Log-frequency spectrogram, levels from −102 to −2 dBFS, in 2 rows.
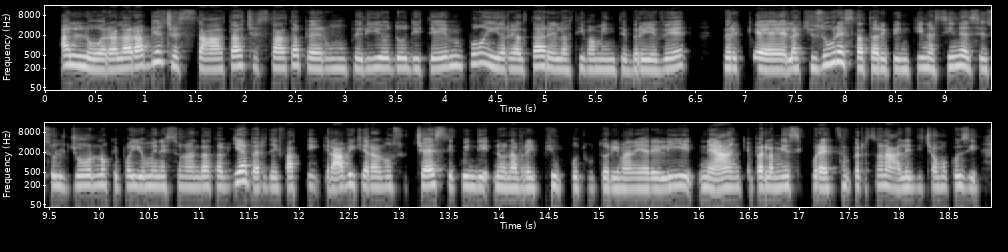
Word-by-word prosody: Allora, 210 Hz, -6 st, +3 dB
la 205 Hz, +2 st, +6 dB
rabbia 240 Hz, +8 st, +4 dB
c'è 240 Hz, -7 st, -3 dB
stata, 195 Hz, +2 st, +2 dB
c'è 230 Hz, -2 st, -14 dB
stata 205 Hz, +4 st, 0 dB
per 200 Hz, -4 st, -1 dB
un 195 Hz, 0 st, -7 dB
periodo 200 Hz, +1 st, -2 dB
di 195 Hz, -1 st, -7 dB
tempo 230 Hz, +7 st, -2 dB
in 220 Hz, -8 st, 0 dB
realtà 195 Hz, +4 st, +2 dB
relativamente 185 Hz, -2 st, -4 dB
breve, 185 Hz, +5 st, -2 dB, 0.3 s
perché 200 Hz, -3 st, +2 dB
la 195 Hz, +2 st, +2 dB
chiusura 210 Hz, +9 st, +1 dB
è -, -, +5 dB
stata 205 Hz, -9 st, +1 dB
repentina, 190 Hz, +1 st, -2 dB
sì, 220 Hz, +4 st, -4 dB
nel 225 Hz, -2 st, +2 dB
senso, 195 Hz, 0 st, -5 dB
il 190 Hz, -1 st, -4 dB
giorno 195 Hz, +3 st, -2 dB
che -, -, -10 dB
poi 190 Hz, 0 st, -2 dB
io 185 Hz, -1 st, 0 dB
me 185 Hz, 0 st, -2 dB
ne 185 Hz, 0 st, -4 dB
sono 180 Hz, +1 st, -10 dB
andata 180 Hz, +1 st, -2 dB
via 235 Hz, +9 st, +3 dB
per 170 Hz, -6 st, -1 dB
dei 175 Hz, -1 st, -6 dB
fatti 180 Hz, +1 st, -3 dB
gravi 180 Hz, +4 st, +6 dB
che 195 Hz, -, -6 dB
erano 180 Hz, 0 st, 0 dB
successi 190 Hz, +3 st, 0 dB
e 175 Hz, -, -9 dB
quindi 185 Hz, -1 st, -1 dB
non 175 Hz, -2 st, -2 dB
avrei 170 Hz, 0 st, -1 dB
più 190 Hz, +1 st, -4 dB
potuto 170 Hz, -1 st, -6 dB
rimanere 165 Hz, 0 st, -1 dB
lì 185 Hz, +3 st, 0 dB
neanche 170 Hz, +1 st, +4 dB
per 180 Hz, -1 st, +3 dB
la 170 Hz, -, +2 dB
mia 180 Hz, +2 st, -1 dB
sicurezza 170 Hz, 0 st, 0 dB
personale, 185 Hz, -2 st, -1 dB
diciamo 175 Hz, +1 st, -7 dB
così. 175 Hz, -2 st, -4 dB
190 Hz, 185 wpm, -24 LUFS, 180-205 Hz, 0.3 s, la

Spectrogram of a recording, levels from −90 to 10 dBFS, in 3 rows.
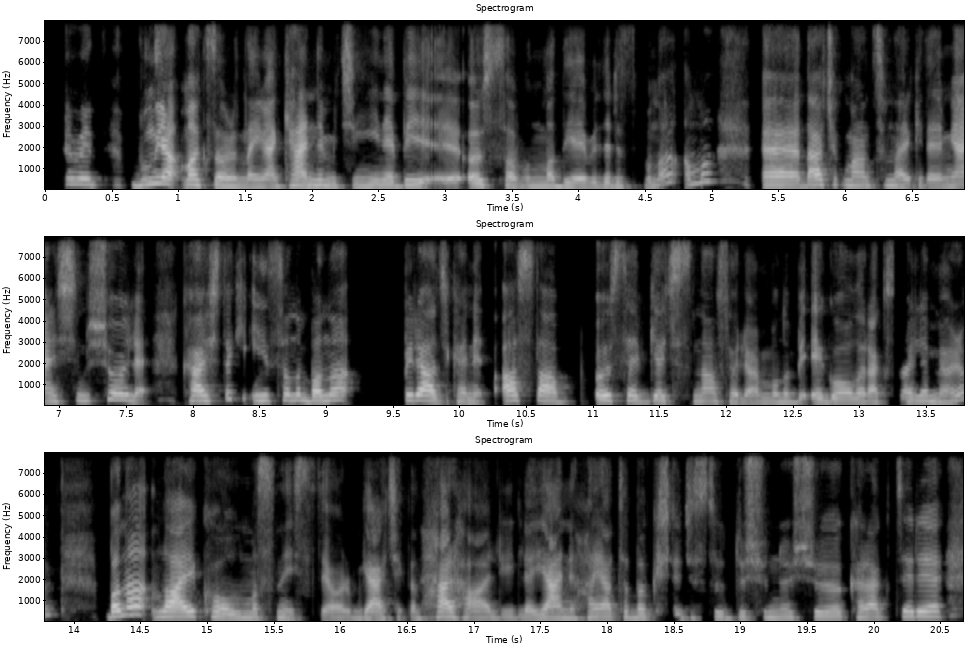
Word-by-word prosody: Evet, 280 Hz, -2 st, 0 dB, 0.3 s
bunu 255 Hz, +6 st, +1 dB
yapmak 245 Hz, -5 st, +5 dB
zorundayım, 185 Hz, -4 st, +1 dB
yani, 180 Hz, +1 st, +2 dB
kendim 220 Hz, +1 st, +3 dB
için. 195 Hz, 0 st, -7 dB
Yine 215 Hz, 0 st, -1 dB
bir, 230 Hz, 0 st, +1 dB
eee, -, -, -1 dB
öz 220 Hz, +1 st, +3 dB
savunma 190 Hz, -2 st, -2 dB
diyebiliriz 190 Hz, 0 st, -2 dB
buna 195 Hz, +6 st, -6 dB
ama, 390 Hz, +9 st, -6 dB, 0.4 s
eee, 210 Hz, -1 st, +5 dB
daha 230 Hz, +2 st, +6 dB
çok 250 Hz, 0 st, -9 dB
mantığımla 215 Hz, 0 st, -3 dB
hareket 185 Hz, 0 st, -4 dB
ederim. 180 Hz, +1 st, -3 dB
Yani, 215 Hz, +2 st, +2 dB
şimdi 250 Hz, +3 st, -4 dB
şöyle, 290 Hz, +1 st, 0 dB, 0.2 s
karşıdaki 250 Hz, +8 st, +1 dB
insanın 255 Hz, +1 st, 0 dB
bana 265 Hz, +5 st, +4 dB, 0.4 s
birazcık, 245 Hz, -6 st, +4 dB
hani, 200 Hz, -2 st, -4 dB
asla 245 Hz, -3 st, +3 dB, 0.2 s
öz 250 Hz, +1 st, +5 dB
sevgi 235 Hz, -3 st, -2 dB
açısından 220 Hz, -1 st, -3 dB
söylüyorum, 185 Hz, -3 st, -4 dB
bunu 195 Hz, +1 st, -3 dB
bir -, -, -6 dB
ego 205 Hz, +1 st, 0 dB
olarak 200 Hz, -1 st, -1 dB
söylemiyorum, 220 Hz, -, -3 dB, 0.4 s
bana 350 Hz, +8 st, +6 dB
layık 245 Hz, +1 st, +6 dB
olmasını 210 Hz, -1 st, 0 dB
istiyorum 100 Hz, -, -5 dB
gerçekten, 180 Hz, -, -1 dB
her 230 Hz, +2 st, +3 dB
hâliyle. 100 Hz, -, -5 dB
Yani, 195 Hz, -1 st, +1 dB
hayata 205 Hz, +1 st, -3 dB
bakış 210 Hz, 0 st, -6 dB
açısı, 205 Hz, +1 st, -8 dB
düşünüşü, 215 Hz, +1 st, -4 dB
karakteri, 230 Hz, +4 st, 0 dB
215 Hz, 150 wpm, -24 LUFS, 195-245 Hz, 0.4 s, daha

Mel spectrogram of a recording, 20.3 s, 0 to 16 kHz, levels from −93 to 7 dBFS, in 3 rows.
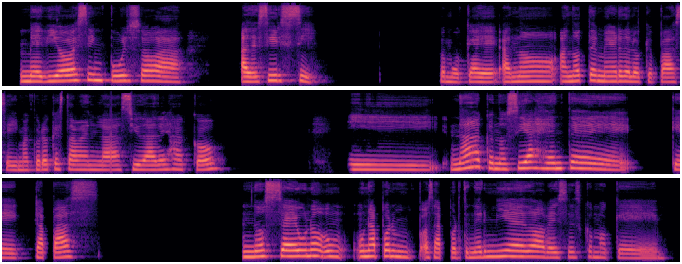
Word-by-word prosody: me 220 Hz, -1 st, +3 dB
dio 230 Hz, +3 st, +5 dB
ese 255 Hz, +2 st, +2 dB
impulso 235 Hz, -2 st, +1 dB
a 205 Hz, -4 st, +1 dB, 0.6 s
a 205 Hz, -, +7 dB
decir 205 Hz, +5 st, +1 dB
sí. 230 Hz, -4 st, -5 dB, 1.1 s
Como 190 Hz, -3 st, -4 dB
que 190 Hz, -1 st, +1 dB
a 195 Hz, -, 0 dB
no 215 Hz, +1 st, -1 dB
a 215 Hz, -, -2 dB
no 225 Hz, +2 st, +1 dB
temer 220 Hz, -3 st, 0 dB
de 215 Hz, -, +2 dB
lo 200 Hz, -1 st, -1 dB
que 190 Hz, -2 st, -9 dB
pase, 195 Hz, 0 st, -3 dB
y 185 Hz, -, -6 dB
me 185 Hz, -, -6 dB
acuerdo 200 Hz, +2 st, -4 dB
que 230 Hz, -, -5 dB
estaba 205 Hz, -2 st, -3 dB
en 200 Hz, 0 st, -6 dB
la 195 Hz, +1 st, -2 dB
ciudad 200 Hz, 0 st, 0 dB
de 205 Hz, +1 st, -3 dB
Jacob. 215 Hz, +2 st, -3 dB, 1.2 s
Y 200 Hz, -2 st, -4 dB
nada, 275 Hz, +9 st, +2 dB
conocí 240 Hz, -1 st, +1 dB
a 270 Hz, -, +5 dB
gente 250 Hz, -4 st, 0 dB, 0.3 s
que 195 Hz, -2 st, -6 dB
capaz 225 Hz, +2 st, -1 dB, 1.5 s
No 240 Hz, +2 st, +4 dB
sé, 255 Hz, 0 st, +6 dB
uno 265 Hz, -1 st, +4 dB
u 250 Hz, +2 st, -2 dB
una 255 Hz, 0 st, +3 dB
por 260 Hz, 0 st, +3 dB, 0.2 s
o -, -, -3 dB
sea, 205 Hz, -2 st, -2 dB
por 205 Hz, -1 st, -6 dB
tener 215 Hz, +2 st, -3 dB
miedo, 245 Hz, 0 st, +3 dB
a 230 Hz, -1 st, +2 dB
veces 215 Hz, +1 st, -4 dB
como 215 Hz, -2 st, -9 dB
que 185 Hz, -, -8 dB
215 Hz, 150 wpm, -23 LUFS, 200-245 Hz, 1.5 s, a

